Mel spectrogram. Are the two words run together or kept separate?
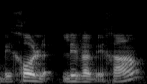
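separate. The two words are kept clearly apart. The speaker calls it right.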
